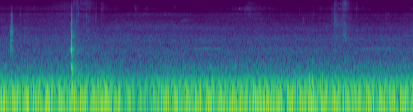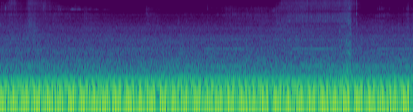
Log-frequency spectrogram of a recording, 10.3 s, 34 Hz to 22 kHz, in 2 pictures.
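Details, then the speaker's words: Yamaha F300 outboard power trim pump after replacing leaking trim seals: steady electric pump hum with a slightly uneven, churning undertone and a little air at the end; system was low on fluid, air being bled. "You can hear a little bit of air at the end of that. It's good. Definitely needed some fluid."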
